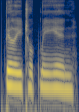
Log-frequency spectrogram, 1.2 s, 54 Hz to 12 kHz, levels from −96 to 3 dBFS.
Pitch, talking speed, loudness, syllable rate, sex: 170 Hz, 200 wpm, -17 LUFS, 5.1 syllables/s, female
